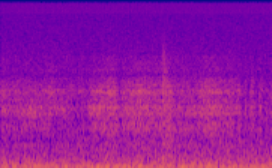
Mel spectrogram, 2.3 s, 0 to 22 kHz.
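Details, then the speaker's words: Philco 49-501 Boomerang radio with suspect special 30-4644 tuned capacitor: hissy background swelling into soft whooshes about twice a second, then fading; intermittent swooshing noise, cause unknown. "I'm tapping my bench and it start a lot of strange sound coming out of it there not from this it's going away"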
